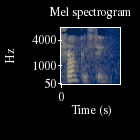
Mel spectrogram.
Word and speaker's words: Frankenstein: No, it's pronounced Frankenstein. – If you're not sure, a good rule of thumb is this. With surnames or words that are from German, E-I is pronounced I.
